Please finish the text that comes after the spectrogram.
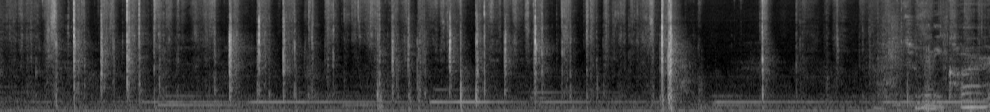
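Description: Tarot cards are shuffled and drawn by hand in a series of quick, crisp snaps and flicks, with a faint continuous hum underneath and a soft rustle near the end.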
